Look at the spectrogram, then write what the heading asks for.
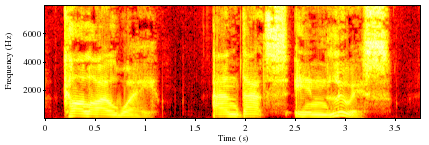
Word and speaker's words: Carlisle: Sorry. It's Carlisle. You don't pronounce the S. Carlisle Way.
